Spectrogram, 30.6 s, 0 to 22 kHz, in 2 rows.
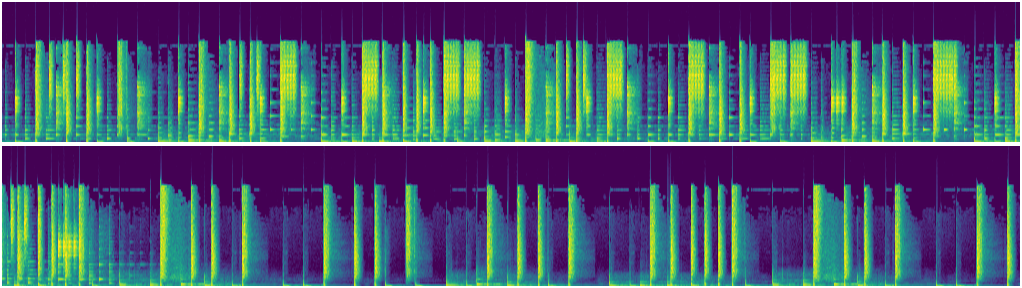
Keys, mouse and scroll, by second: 1.2 m, 5.1 s, 7.6-8.3 typing, 9.9 shift+middle click, 12.2 space, 13.6 shift+middle click, 27.0 Delete.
